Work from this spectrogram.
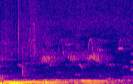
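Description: A fancy pigeon chick gives a faint, brief low cooing and squeaky peep, close by and alone against quiet surroundings.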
